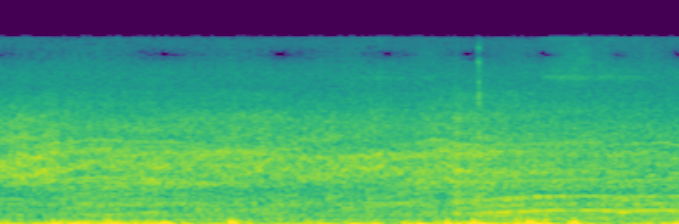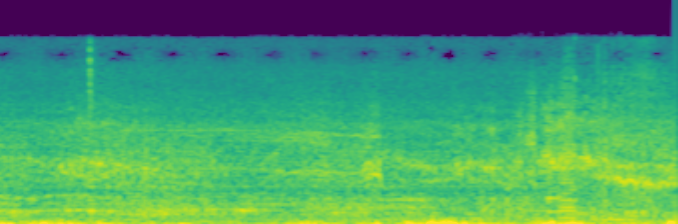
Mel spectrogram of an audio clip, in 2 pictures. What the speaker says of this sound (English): good drift, the good drift of this car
